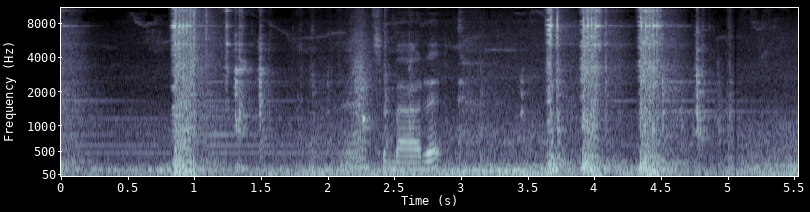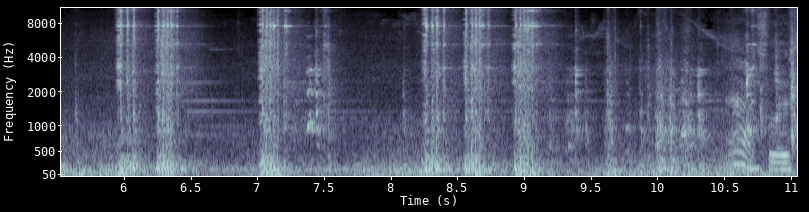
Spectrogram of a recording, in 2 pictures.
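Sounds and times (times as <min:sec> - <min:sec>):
pneumatic air hammer bursts: 0:00.8 - 0:01.4, 0:03.6 - 0:04.9, 0:05.9 - 0:07.6, 0:08.2 - 0:09.5.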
